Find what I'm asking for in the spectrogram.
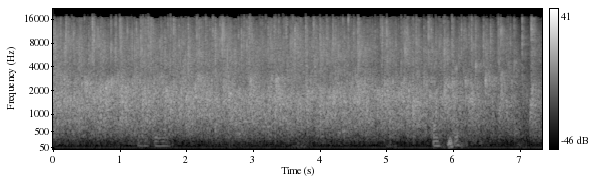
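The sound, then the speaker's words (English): Audience applause pours out in a dense, steady wash of clapping for about seven seconds. It holds an even loudness and eases off slightly at the very end. “I assume you guys were clapping. I'm very deaf. I don't know what's going on.”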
